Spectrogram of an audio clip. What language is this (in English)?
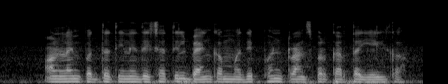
Marathi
